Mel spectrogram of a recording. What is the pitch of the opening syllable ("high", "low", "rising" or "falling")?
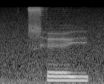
low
